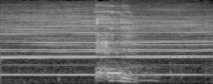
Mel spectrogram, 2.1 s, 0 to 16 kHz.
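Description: Steady electric whine from the twin-EDF RC A-10 model, several pitches held together. A short voice-like sound comes about a second in.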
